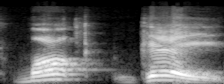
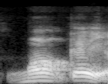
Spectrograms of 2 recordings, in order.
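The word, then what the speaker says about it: Marc Guéhi: actually say it now I don't care which H and I you want to put in it it's Mark Gay I think I actually do believe that is the way you pronounce it linked with Arsenal Man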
